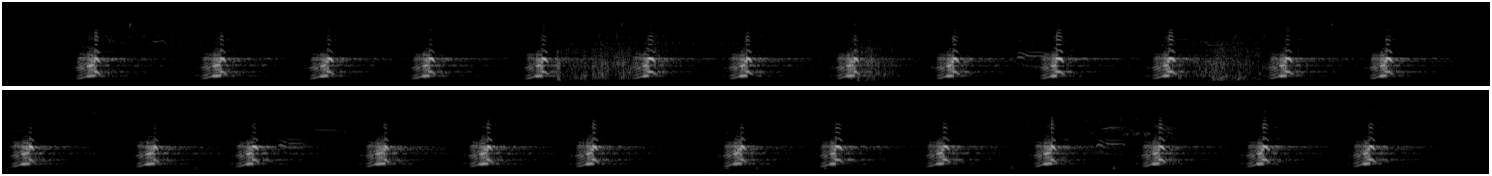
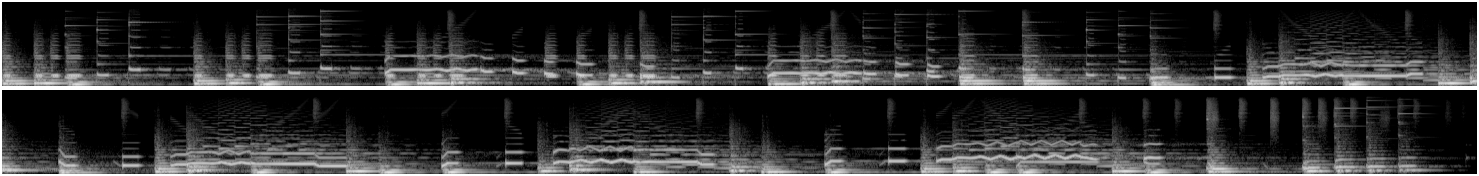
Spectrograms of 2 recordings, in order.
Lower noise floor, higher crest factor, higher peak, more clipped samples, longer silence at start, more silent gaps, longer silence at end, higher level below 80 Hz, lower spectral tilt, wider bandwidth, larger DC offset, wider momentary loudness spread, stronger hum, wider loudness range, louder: first, under -90 dBFS vs -45 dBFS; about the same, 20 dB vs 16 dB; second, -18 dBFS vs -2 dBFS; neither; first, 0.75 s vs 0 s; neither; first, 1 s vs 0.45 s; second, under -90 dBFS vs -34 dBFS; second, 1 dB/octave vs -8 dB/octave; second, 8.2 kHz vs 15 kHz; neither; first, 24 LU vs 12 LU; neither; about the same, 3 LU vs 2 LU; second, -33 LUFS vs -18 LUFS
